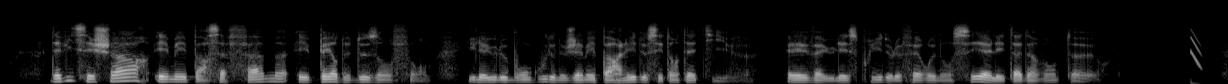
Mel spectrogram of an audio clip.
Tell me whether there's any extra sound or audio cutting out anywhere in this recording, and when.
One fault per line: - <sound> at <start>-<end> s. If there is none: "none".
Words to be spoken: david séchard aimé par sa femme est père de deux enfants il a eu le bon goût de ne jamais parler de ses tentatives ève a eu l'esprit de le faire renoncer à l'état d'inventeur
- chirp at 11.9-12.0 s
